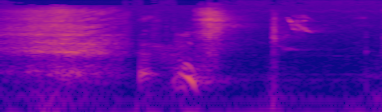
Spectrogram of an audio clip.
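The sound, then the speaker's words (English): A single loud, breathy sneeze: a harsh hissing burst, then a short voiced catch of breath and a few softer puffs of air. No one speaks. “Oh God, I feel a sneeze coming on here.”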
